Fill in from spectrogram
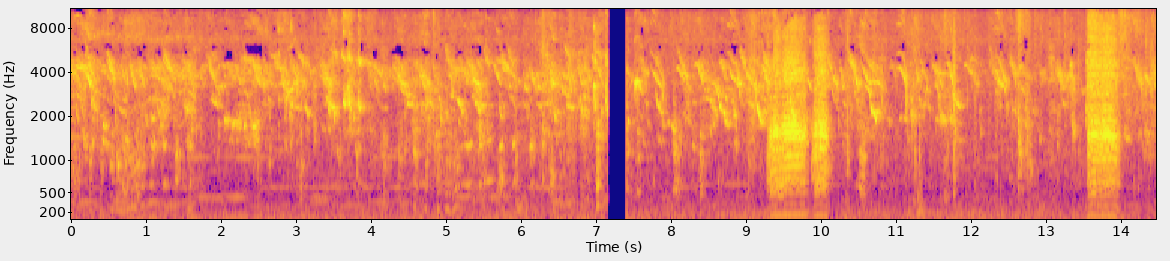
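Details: Domestic goose baby, a pet, bathing: chains of high squeaky peeps throughout, interrupted by a short gap and two loud broad bursts of splashing or flapping noise later on.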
